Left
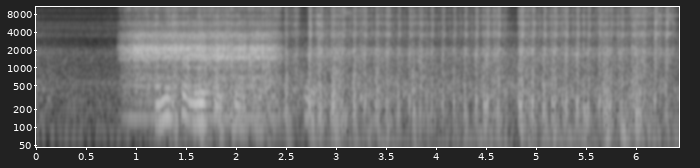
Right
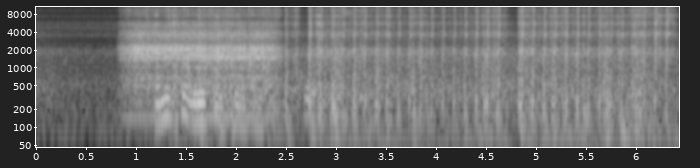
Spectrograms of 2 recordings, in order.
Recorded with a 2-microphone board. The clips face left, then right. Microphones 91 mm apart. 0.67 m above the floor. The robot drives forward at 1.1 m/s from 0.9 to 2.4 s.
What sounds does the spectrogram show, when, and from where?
1.2 s a man speaking: 5° right (ahead or behind), 0.5 m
